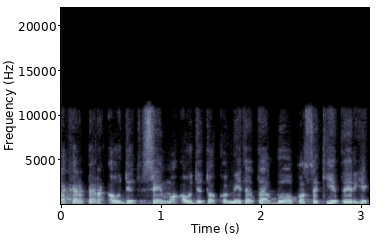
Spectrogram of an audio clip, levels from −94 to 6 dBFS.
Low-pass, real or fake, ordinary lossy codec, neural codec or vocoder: 10.8 kHz; real; Opus, 64 kbps; none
